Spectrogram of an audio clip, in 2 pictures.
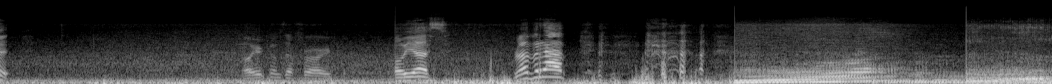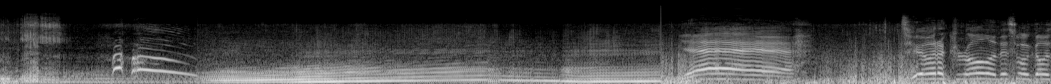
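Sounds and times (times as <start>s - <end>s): car engines revving: 7.3s - 17.3s.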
